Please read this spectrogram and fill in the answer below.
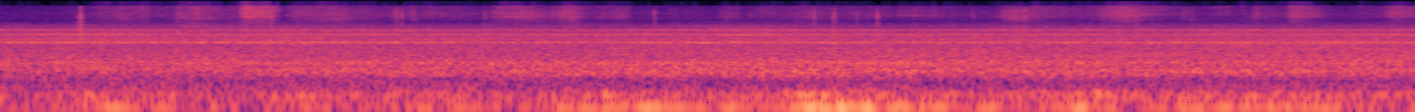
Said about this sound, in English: that was absolute butter landing that one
